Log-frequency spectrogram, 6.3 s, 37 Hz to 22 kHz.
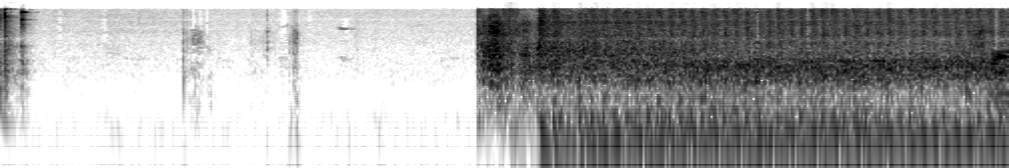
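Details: Yamaha Grizzly 660 ATV single-cylinder starting right after throttle cable replacement; silence, then it catches and settles into a steady, even thump around three and a half beats a second, sounding healthy: normal running.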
